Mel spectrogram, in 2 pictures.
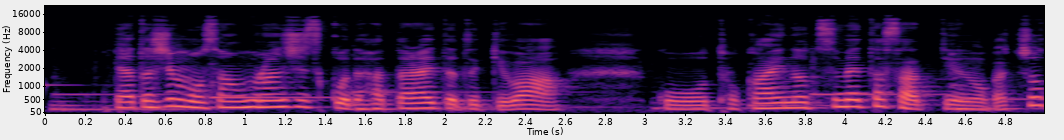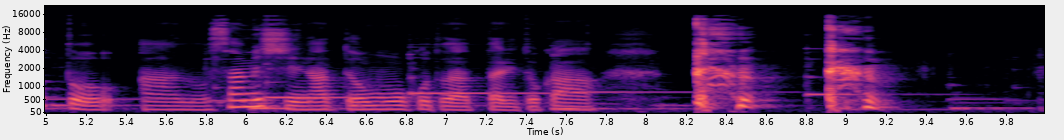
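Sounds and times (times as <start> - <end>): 
speech: 0.0 - 9.3
person coughing: 8.2 - 9.3.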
